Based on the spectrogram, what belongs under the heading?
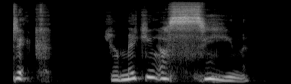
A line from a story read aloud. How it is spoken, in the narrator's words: a new voice hisses from the side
